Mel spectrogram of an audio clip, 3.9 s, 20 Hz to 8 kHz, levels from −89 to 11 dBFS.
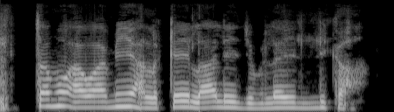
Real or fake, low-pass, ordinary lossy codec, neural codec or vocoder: real; 7.2 kHz; MP3, 48 kbps; none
